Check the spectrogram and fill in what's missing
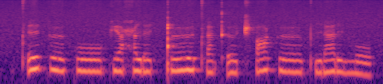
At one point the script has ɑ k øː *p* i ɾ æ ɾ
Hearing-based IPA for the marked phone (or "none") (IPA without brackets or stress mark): pʼ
